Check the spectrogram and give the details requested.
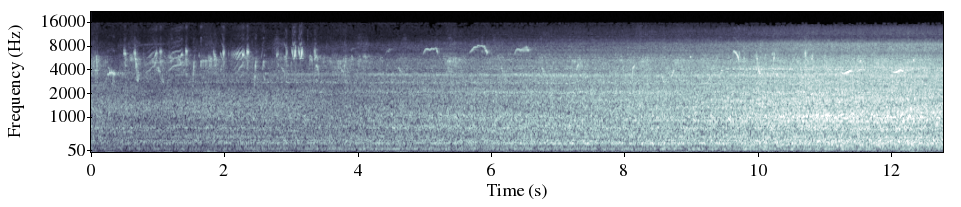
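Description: Electric locomotive and double-deck passenger coaches rolling over a railway bridge, a steady rumble of wheels on rails that grows louder throughout as the train draws closer.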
